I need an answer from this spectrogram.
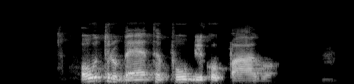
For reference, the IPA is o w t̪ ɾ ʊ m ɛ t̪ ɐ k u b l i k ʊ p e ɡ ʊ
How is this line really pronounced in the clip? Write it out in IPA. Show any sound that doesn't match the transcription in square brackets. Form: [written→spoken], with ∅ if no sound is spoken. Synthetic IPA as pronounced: o w t̪ ɾ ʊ [m→b] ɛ t̪ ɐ [k→p] u b l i k ʊ p [e→a] ɡ ʊ

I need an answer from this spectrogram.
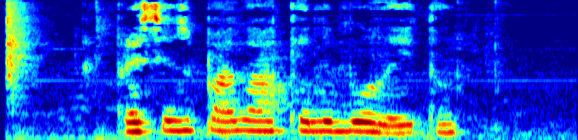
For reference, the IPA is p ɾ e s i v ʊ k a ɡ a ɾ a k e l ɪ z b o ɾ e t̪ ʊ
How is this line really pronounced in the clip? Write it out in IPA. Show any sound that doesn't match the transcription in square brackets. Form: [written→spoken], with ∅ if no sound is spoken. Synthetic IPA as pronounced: p ɾ e s i [v→z] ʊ [k→p] a ɡ a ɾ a k e l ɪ [z→∅] b o [ɾ→l] e t̪ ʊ

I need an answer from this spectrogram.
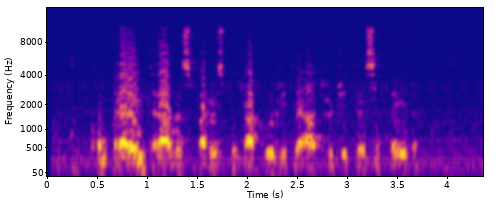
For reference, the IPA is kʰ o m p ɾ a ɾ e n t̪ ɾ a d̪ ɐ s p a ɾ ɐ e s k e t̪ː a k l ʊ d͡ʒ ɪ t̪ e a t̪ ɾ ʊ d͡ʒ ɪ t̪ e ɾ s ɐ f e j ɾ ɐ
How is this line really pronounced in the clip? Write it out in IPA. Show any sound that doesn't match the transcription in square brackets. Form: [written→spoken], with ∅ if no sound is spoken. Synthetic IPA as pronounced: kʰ o m p ɾ a ɾ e n t̪ ɾ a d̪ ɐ s p a ɾ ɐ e s [k→p] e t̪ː a k l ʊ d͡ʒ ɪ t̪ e a t̪ ɾ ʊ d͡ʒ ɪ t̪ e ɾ s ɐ f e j ɾ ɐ

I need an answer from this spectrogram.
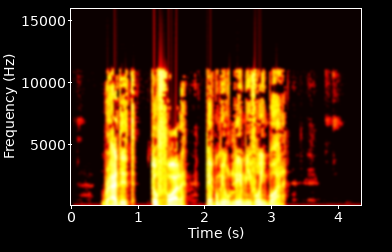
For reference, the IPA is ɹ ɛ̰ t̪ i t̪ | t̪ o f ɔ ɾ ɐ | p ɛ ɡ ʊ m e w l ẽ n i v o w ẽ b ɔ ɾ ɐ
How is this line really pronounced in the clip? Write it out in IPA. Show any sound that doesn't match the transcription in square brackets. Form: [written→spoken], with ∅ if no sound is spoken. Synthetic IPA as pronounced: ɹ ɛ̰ [t̪→d̪] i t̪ | t̪ o f ɔ ɾ ɐ | p ɛ ɡ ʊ m e w l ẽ [n→m] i v o w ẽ b ɔ ɾ ɐ

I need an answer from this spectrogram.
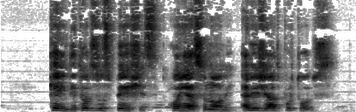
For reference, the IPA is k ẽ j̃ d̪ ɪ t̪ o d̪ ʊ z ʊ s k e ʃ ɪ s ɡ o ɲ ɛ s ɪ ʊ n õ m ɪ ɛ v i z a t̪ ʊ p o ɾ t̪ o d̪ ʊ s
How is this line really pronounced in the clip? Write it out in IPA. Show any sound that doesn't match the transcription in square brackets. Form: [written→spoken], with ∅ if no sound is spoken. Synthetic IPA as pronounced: k ẽ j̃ d̪ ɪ t̪ o d̪ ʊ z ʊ s [k→p] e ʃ ɪ s [ɡ→k] o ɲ ɛ s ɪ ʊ n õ m ɪ ɛ v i [z→ʒ] a [t̪→d̪] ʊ p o ɾ t̪ o d̪ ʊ s

